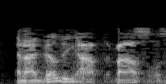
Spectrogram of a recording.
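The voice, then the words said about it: Imitates another person's voice. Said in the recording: “as I say, with Arnold Schwarzenegger accent.”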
